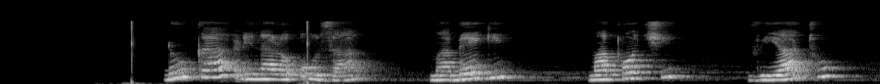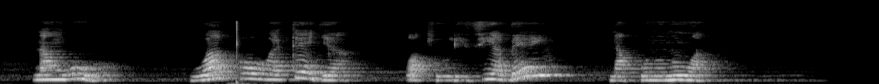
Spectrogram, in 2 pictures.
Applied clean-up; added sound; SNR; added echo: none; Finger snapping; 19 dB; reverberation time 0.8 s.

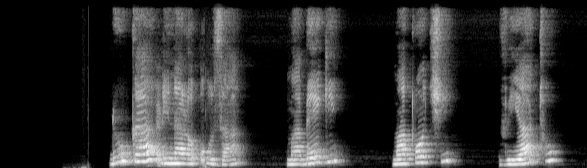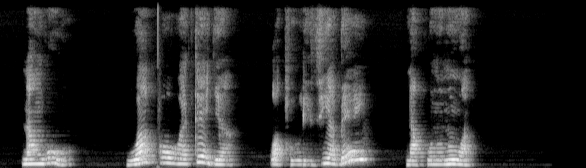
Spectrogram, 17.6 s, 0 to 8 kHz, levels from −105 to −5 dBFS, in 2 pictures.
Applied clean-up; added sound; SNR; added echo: neural mask model DeepFilterNet 3.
